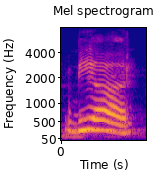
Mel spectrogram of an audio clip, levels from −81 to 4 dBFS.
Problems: constant background noise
